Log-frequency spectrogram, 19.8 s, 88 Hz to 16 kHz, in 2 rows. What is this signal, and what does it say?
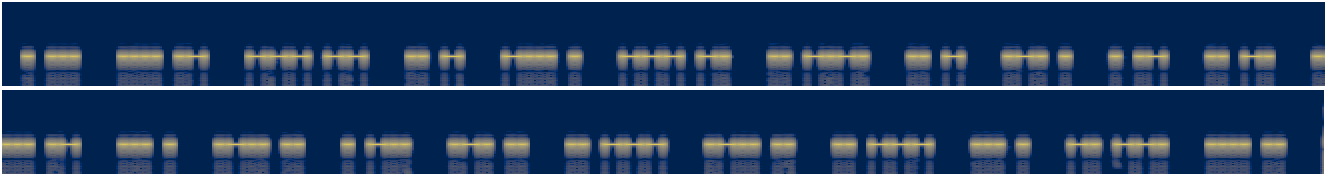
Morse code, heard as a keyed tone, about 30 wpm, 550 Hz. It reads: ES HA OM IT BE ON IC IT RE EA IN HA SE LI ED RI IO LI IO SE NG HI
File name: n-grams / 2-grams 30 25 WPM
